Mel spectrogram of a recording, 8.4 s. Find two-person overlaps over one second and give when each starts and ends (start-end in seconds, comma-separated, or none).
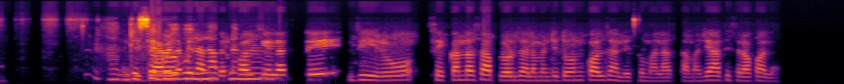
1.2-2.7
